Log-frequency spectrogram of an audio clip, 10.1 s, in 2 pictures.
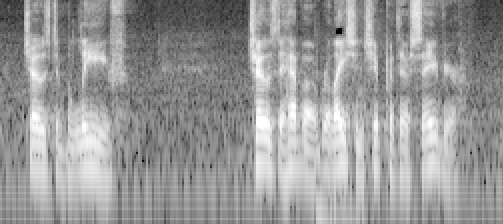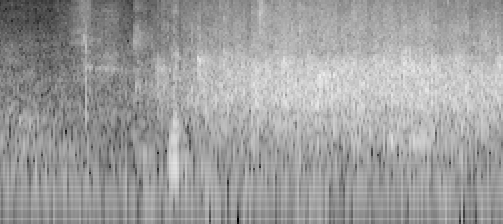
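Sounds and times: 
speech: 0.3s - 1.4s, 2.5s - 4.7s, 6.7s - 7.1s
crowd applauding: 6.4s - 10.0s.

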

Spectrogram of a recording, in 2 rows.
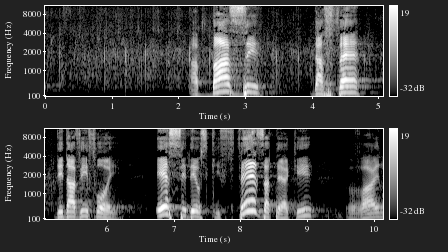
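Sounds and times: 
audience applause: 0.0s - 5.4s
speech: 2.2s - 3.4s, 4.0s - 6.2s, 6.8s - 10.1s.

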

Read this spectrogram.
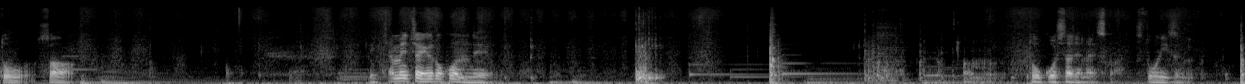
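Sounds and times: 
speech: 0.0s - 0.9s, 3.7s - 5.1s, 10.3s - 12.0s
cloth wiping across a table: 0.6s - 7.4s, 9.8s - 12.4s.

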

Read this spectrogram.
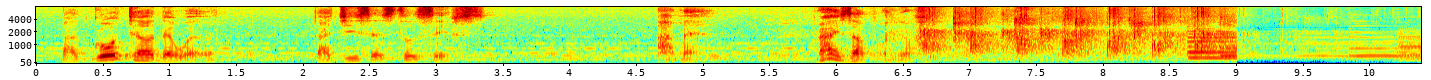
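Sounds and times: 
speech: 0.2s - 1.5s, 2.1s - 3.6s, 4.7s - 5.1s, 5.8s - 7.0s
audience clapping: 6.4s - 10.3s.

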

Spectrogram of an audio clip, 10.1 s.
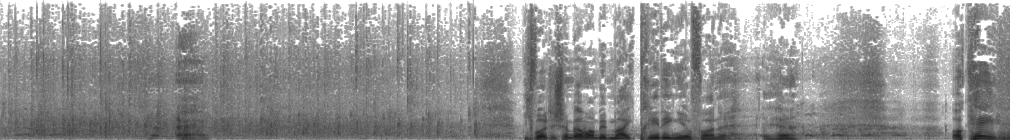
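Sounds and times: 
crowd applauding: 0.0s - 5.4s
speech: 1.5s - 2.2s, 5.2s - 8.1s, 9.5s - 10.0s
laughter: 7.2s - 9.4s.

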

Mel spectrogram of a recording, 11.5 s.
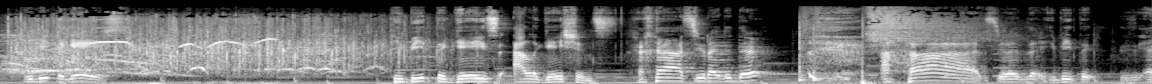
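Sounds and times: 
round of applause: 0.0s - 4.6s
speech: 0.2s - 1.2s, 3.9s - 11.5s
thin high gliding whistle-like tones: 0.8s - 2.9s.

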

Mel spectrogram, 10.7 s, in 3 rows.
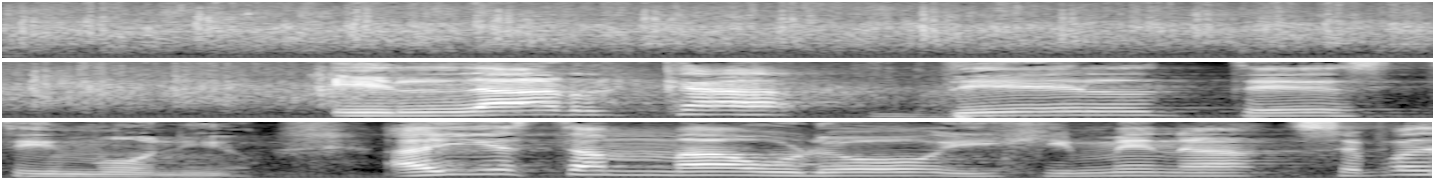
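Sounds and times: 
applause: 0.0s - 6.9s
speech: 4.4s - 10.7s.

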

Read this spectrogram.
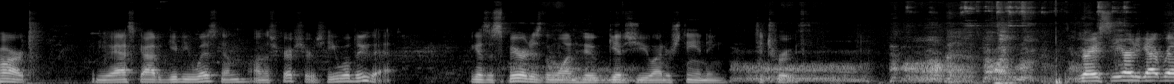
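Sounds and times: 
speech: 0.0s - 4.1s, 4.7s - 8.2s, 10.8s - 11.7s
dog growling: 5.0s - 11.2s
dog yipping: 9.6s - 10.6s.

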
